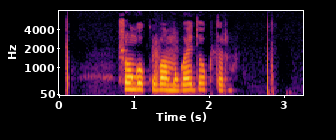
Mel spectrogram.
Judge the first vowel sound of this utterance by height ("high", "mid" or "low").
mid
